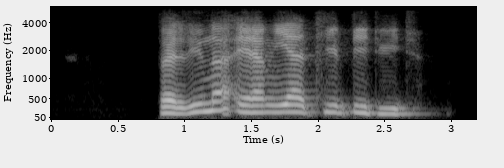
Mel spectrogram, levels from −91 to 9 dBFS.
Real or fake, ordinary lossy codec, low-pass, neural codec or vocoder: fake; Opus, 24 kbps; 5.4 kHz; codec, 16 kHz, 0.5 kbps, FunCodec, trained on Chinese and English, 25 frames a second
